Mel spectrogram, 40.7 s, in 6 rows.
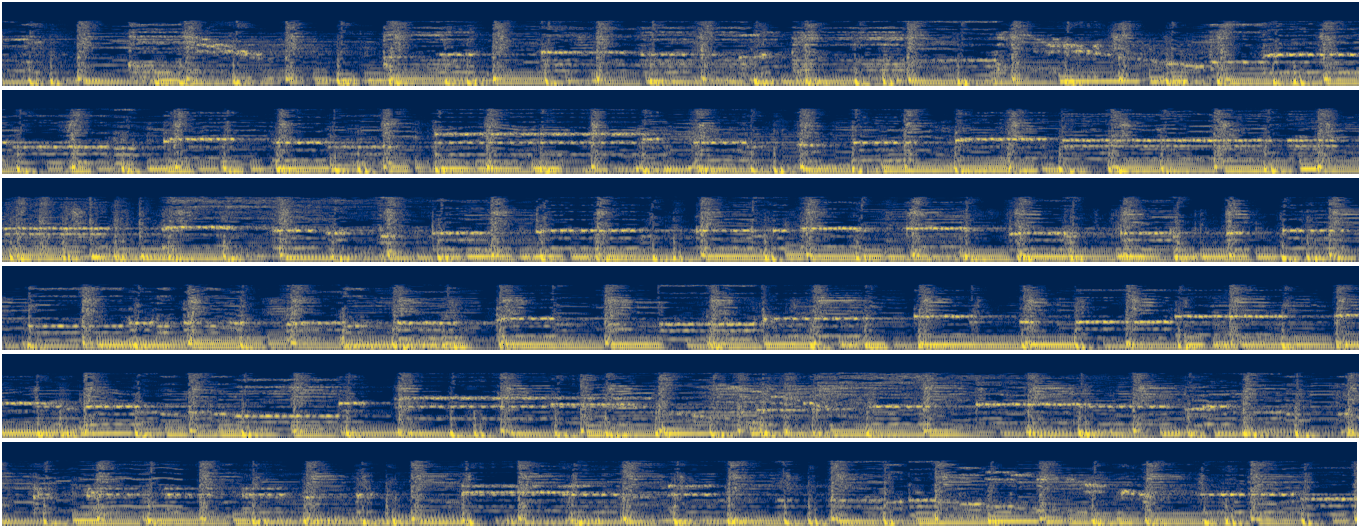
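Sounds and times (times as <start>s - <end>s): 
ballet dance music: 0.0s - 40.6s.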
